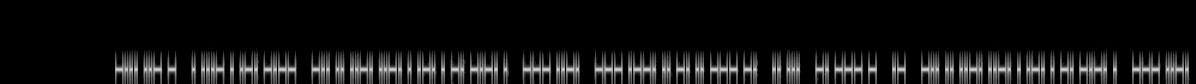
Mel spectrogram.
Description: Morse code, heard as a keyed tone, about 50 wpm, 700 Hz. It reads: BUT EVERY DIFFERENCE OF OPINION IS NOT A DIFFERENCE OF
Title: Sentences from Top 1400 Words 50wpm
